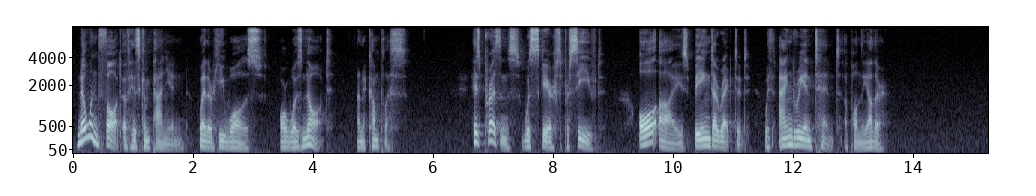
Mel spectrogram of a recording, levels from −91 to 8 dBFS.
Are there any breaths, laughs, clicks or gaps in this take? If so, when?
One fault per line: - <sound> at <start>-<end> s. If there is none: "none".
none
